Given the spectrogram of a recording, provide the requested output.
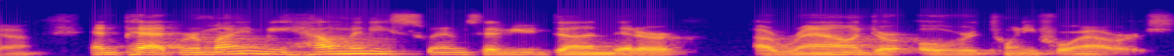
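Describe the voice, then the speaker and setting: A man in a normal speaking voice with an American accent, medium pitch, lively intonation and a moderate pace, against a quiet background. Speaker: interview host, open water swimming. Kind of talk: casual interview. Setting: video call.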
